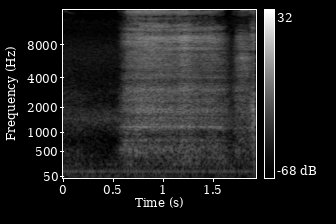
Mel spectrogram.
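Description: A soft, rushing breath noise rises after a quiet moment, fades briefly, then returns as the next breath starts, over a low steady hum. These are normal vesicular breath sounds heard during deep mouth breathing, typical of healthy lung tissue.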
